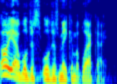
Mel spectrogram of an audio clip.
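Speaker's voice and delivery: ordinary delivery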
